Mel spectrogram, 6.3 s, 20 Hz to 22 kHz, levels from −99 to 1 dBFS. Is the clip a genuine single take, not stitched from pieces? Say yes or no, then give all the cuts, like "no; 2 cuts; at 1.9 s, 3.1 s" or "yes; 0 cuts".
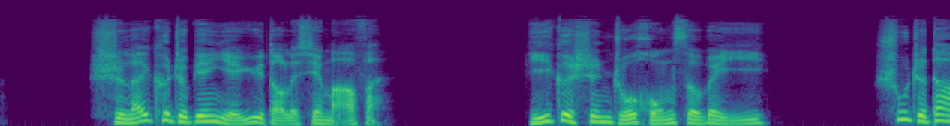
yes; 0 cuts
